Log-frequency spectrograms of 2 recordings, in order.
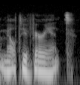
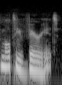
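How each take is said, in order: First: The word ends with an N sound. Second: The word ends without an N sound. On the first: The speaker calls it wrong. "not multivariant" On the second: The speaker calls it right. "I think it's multivariate"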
